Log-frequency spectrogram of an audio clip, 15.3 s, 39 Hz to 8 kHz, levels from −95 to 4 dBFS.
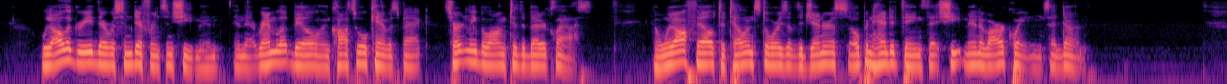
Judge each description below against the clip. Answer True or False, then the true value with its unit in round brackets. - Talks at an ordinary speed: True (165 wpm)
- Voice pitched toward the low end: True (130 Hz)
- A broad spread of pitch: False (2.8 semitones)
